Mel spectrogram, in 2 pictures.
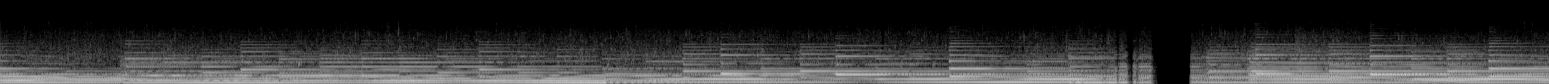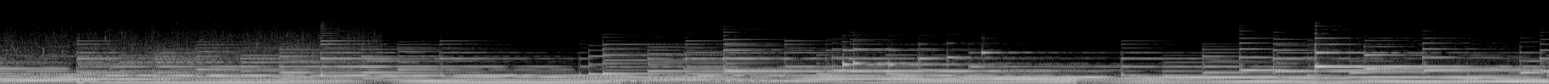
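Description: Repeated stalls (stutter) run from 11.02 to 11.41 s in this audio, which is carried over a call path whose band stops at 8 kHz, consistent with a wideband codec such as G.722. Packets kept arriving later or more slowly than they were played out, so the jitter buffer emptied five times in under half a second. Each time the receiver stretched the last sound to cover the hole. About 145 ms was filled this way, roughly 38% of that stretch, with the longest gap 63 ms. Nothing is lost, but the audio catches and drags. A call audio freeze follows at 11.51 to 11.92 s. The sound hangs on a continuation of what came just before, which dies away into silence for about 300 ms. The likely cause is packets held up in transit, leaving the jitter buffer with nothing to play until they arrived. The receiver then resumed where it had stopped, so 394 ms of inserted time sits in the stream and the playback delay grows by that amount, with nothing actually missing. 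A jitter buffer speed-up occurs from 30.6 to 30.95 s. With more audio queued than its target, the receiver trimmed out many tiny slices, each one or a few pitch periods long, about 50 ms in total. Playback runs at 113% speed with unchanged pitch, so the close of the clip sounds rushed.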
